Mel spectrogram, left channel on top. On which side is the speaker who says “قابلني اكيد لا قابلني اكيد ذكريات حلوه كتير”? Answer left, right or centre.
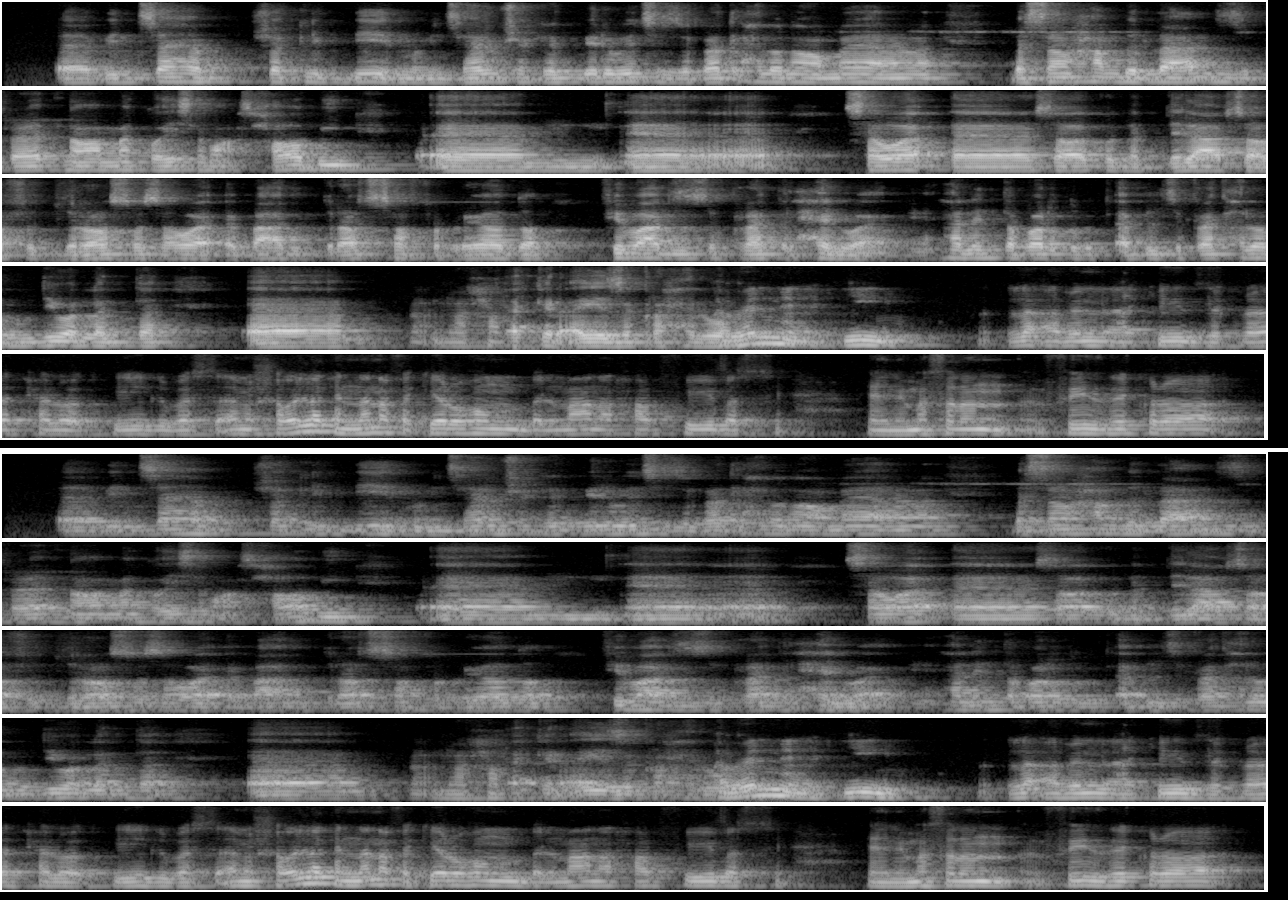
Centre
